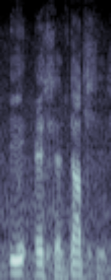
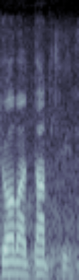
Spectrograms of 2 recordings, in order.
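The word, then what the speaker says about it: Tharsis: Lo que vosotros sabéis, que nunca habéis tenido la oportunidad de estar aquí en España, habéis leído Tarsis, que se escribe T-H-A-R-S-I-S, Tarsis. Bien.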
